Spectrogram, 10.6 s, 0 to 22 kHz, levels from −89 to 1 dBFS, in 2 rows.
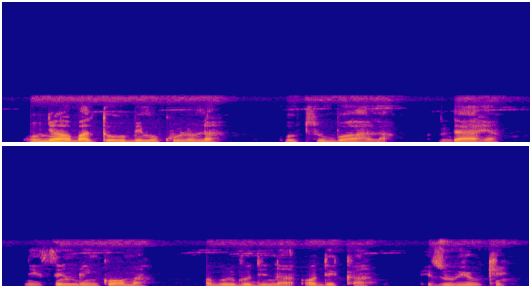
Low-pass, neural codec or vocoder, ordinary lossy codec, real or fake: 7.2 kHz; none; none; real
